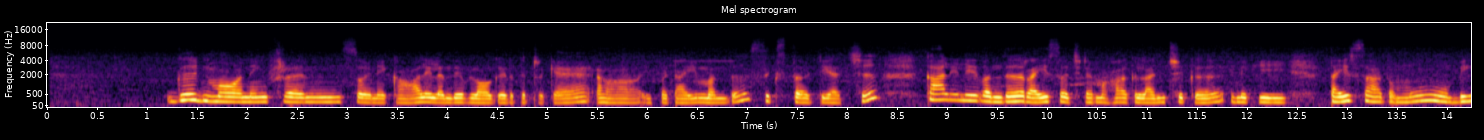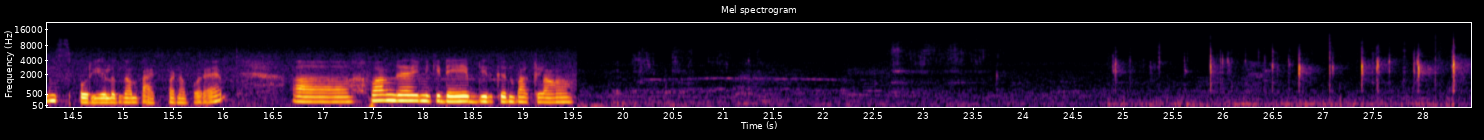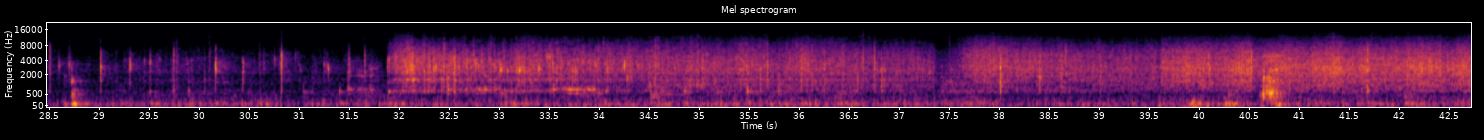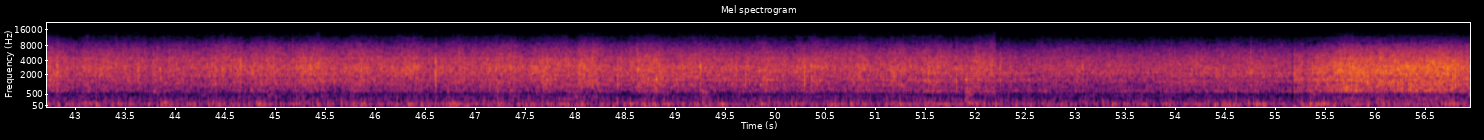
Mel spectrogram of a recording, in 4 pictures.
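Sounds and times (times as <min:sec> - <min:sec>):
food sizzling in hot oil: 0:24.8 - 0:56.9.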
